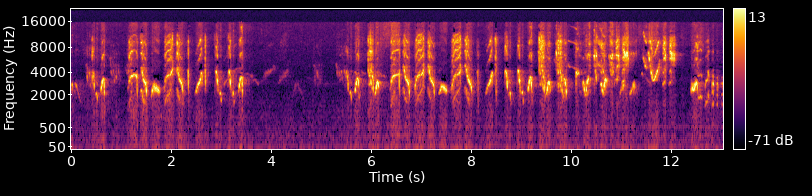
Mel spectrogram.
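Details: Oriental magpie-robin sound used in Indonesia as a lure for trapping birds: dense bursts of varied chirps, whistles and buzzy trills, delivered in rapid phrases with a short pause near the middle, then resuming in a busy, nearly continuous stream.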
